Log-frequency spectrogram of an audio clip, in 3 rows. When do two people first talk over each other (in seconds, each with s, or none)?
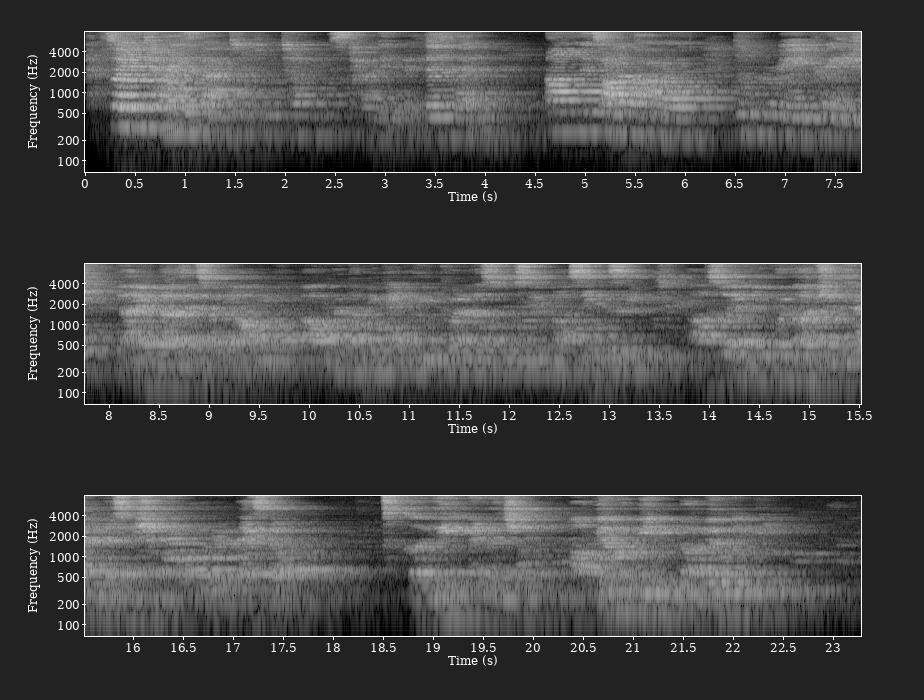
none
